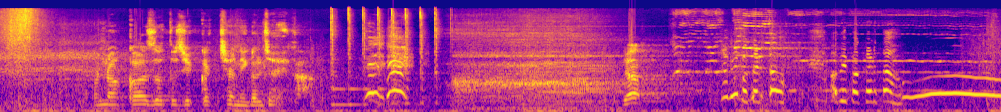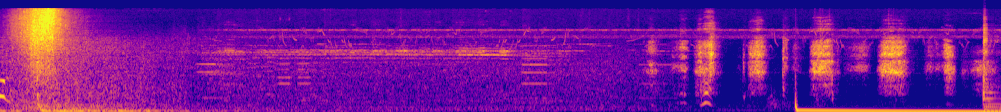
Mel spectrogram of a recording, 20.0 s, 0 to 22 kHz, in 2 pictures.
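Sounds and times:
rhythmic beat: 3.3 - 4.8
deep bass drone: 3.3 - 6.7.

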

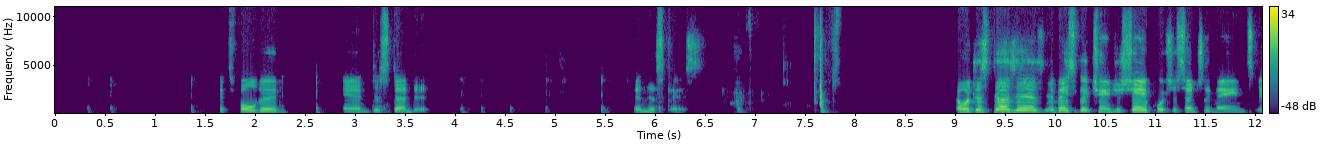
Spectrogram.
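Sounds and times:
stylus tapping on screen: 0.3 - 1.6, 2.2 - 2.9, 4.0 - 6.2.

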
